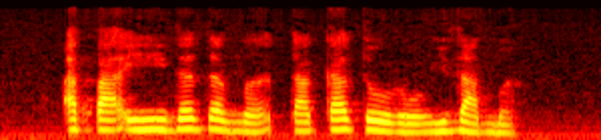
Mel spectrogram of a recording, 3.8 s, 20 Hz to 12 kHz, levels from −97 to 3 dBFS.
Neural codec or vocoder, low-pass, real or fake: vocoder, 22.05 kHz, 80 mel bands, WaveNeXt; 9.9 kHz; fake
